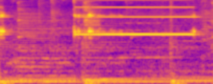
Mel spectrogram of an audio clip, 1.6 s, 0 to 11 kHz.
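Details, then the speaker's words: Continuity test with a meter on an SQOE SEST250 HSS Genesis Series guitar during refret and setup: pickup selector on the rear humbucker, so the two front pickups stay silent. A clean steady high beep over faint string ring shows the wiring is connected right through to the input jack, normal. "Nah yang ini yang bunyi harusnya kondisinya normal, bahkan sampai ke input jacknya juga terhubung"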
